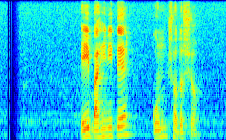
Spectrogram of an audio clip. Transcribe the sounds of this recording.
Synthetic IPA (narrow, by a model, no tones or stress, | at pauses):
ejbaɦinit̪e | konʃɔd̪oʃːo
